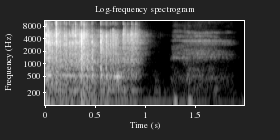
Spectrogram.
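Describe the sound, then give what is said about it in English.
Dice clatter across a hard tabletop in a bright, rattling burst, then after a brief pause a softer, shorter rattle as they settle. No voices. “So I'm going to do one, just because this has gone on way too long, all I'm going to do is just one key roll here.”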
